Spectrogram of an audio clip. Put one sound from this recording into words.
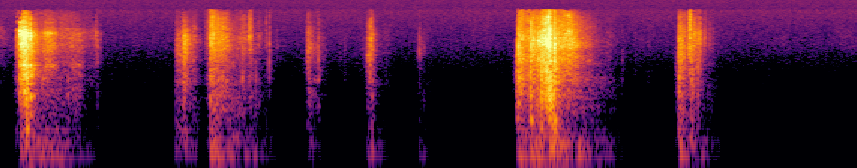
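Small scissors snip through paper.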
